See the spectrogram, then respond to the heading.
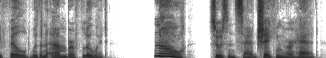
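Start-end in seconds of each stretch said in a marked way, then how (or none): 2.3-2.8 high, loud no; sharp, frightened objection; alarmed refusal. A narrator's reading. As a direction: refuse in panic. Patient refusing the injection.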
